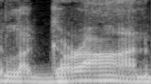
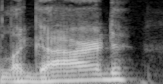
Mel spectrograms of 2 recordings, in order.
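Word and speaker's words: Lagarde: from the taxes uh how do you pronounce her name I always say lron but it's a legard the point is is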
